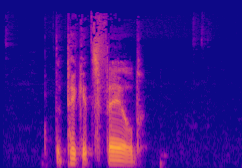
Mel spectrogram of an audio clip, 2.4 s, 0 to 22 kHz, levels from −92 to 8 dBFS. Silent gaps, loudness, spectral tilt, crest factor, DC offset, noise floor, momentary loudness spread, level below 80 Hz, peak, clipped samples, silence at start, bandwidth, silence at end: none; -20 LUFS; -3.5 dB/octave; 22 dB; under 0.1%; -65 dBFS; 16 LU; -66 dBFS; -2 dBFS; under 0.1%; 0.55 s; 16.5 kHz; 1 s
